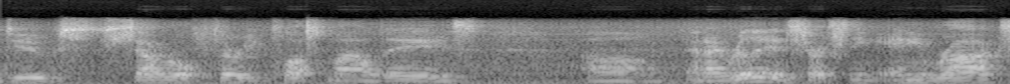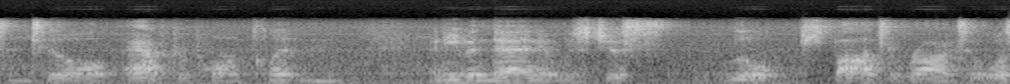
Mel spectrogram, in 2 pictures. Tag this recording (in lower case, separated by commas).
speech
